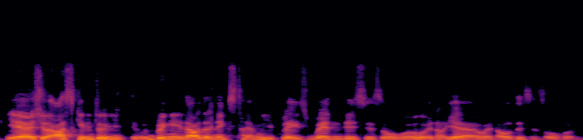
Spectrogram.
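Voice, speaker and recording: A woman co-hosting a casual radio chat, speaking in a halting way and repeating words as she searches for phrasing. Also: lowish voice, flat delivery, dark tone. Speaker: radio co-host.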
